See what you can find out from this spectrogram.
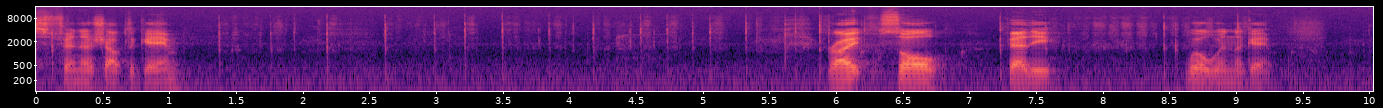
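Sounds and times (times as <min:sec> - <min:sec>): stylus tapping and scratching on tablet: 0:00.0 - 0:06.4, 0:07.1 - 0:09.6.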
